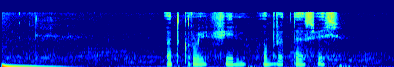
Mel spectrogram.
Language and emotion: Russian, neutral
